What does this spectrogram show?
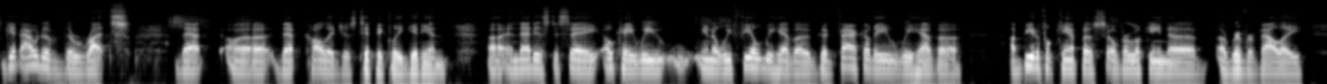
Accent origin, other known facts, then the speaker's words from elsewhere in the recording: Southern California, United States; I grew up in Southern California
